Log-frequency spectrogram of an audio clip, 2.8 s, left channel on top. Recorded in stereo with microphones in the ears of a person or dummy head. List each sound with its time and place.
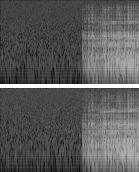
1.6 s a zipper: centre (ahead or behind), 1.1 m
